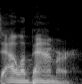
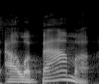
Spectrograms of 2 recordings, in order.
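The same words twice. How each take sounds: First: Alabama said with an r ending, "Alabamer"; mimicked New York "Alabama", closing on an r; New York pronunciation. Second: Alabama ending in an open "-ma", no r; imitated correction, Alabama without the r sound; corrected pronunciation. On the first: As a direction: end Alabama on "-mer", New York style. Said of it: "with my New York accent". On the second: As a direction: correct it to "Alabama" with a clean final "ah". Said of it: "Where is Alabama? I've never heard of".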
